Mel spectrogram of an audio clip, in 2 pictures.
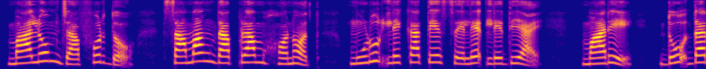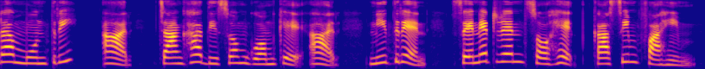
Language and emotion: Santali, neutral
